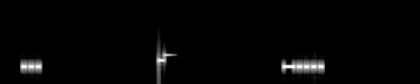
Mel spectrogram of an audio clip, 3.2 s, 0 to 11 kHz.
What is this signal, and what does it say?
Morse code, heard as a keyed tone, about 46 wpm, 700 Hz. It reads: S 6
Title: Single Letter-Number 45wpm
